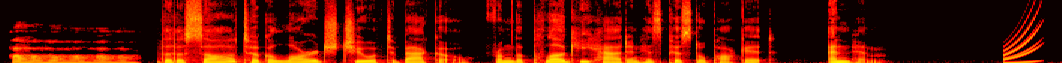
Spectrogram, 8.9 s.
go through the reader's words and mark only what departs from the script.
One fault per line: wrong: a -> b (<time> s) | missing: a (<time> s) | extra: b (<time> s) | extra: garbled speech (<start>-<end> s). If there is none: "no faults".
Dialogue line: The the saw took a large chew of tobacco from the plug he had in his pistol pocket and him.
no faults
